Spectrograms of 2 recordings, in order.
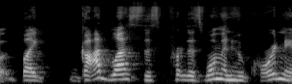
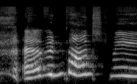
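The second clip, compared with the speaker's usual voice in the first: put-on tearful kid voice, very high crying whine; 12 semitones higher than usual. Retelling a child's complaint at recess: imitating a crying child. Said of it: "he's, like, crying".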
